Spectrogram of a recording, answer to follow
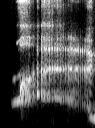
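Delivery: high breathless gasped what; shocked what. Retold or imitated. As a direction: gasp it in disbelief. Told she cannot attend.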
